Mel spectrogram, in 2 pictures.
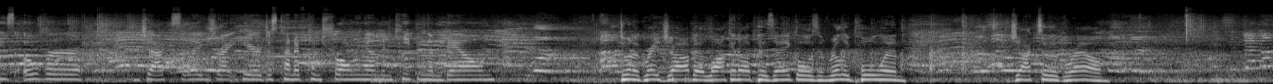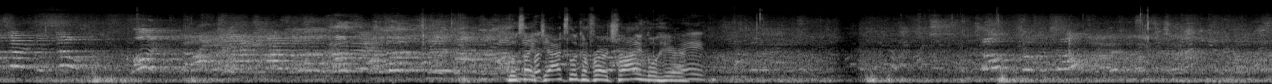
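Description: A small indoor crowd shouts and cheers.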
